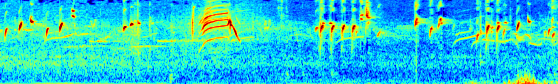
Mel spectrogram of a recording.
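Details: Goldfinch giving scattered high chirps and short twittering phrases with buzzy, downslurred sweeps, separated by gaps, plus a brief low rustle near the end.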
